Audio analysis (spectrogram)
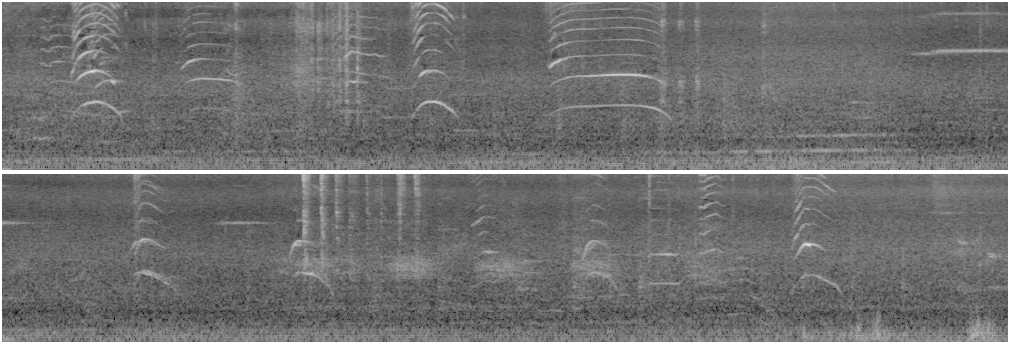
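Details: Loud meowing from abandoned kittens on a gate calling for their mother cat; a burst of quick, arching high cries early, then sparser meows and quieter stretches with low background noise.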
